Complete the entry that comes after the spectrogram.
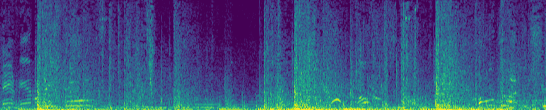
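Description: Video game gunfire crackles in dense repeated bursts of rapid shots, loud and close, with voices briefly speaking in between.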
